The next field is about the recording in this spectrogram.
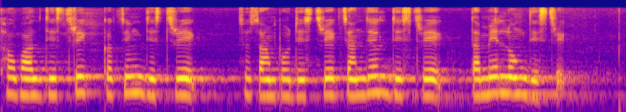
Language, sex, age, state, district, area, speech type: Manipuri, female, 30-45, Manipur, Kakching, rural, spontaneous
